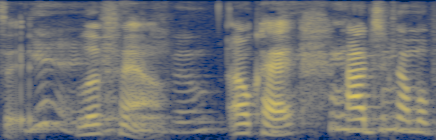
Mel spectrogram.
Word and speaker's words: Femme: Because I never want to mispronounce it. Yeah. Femme.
